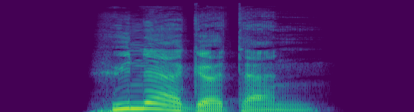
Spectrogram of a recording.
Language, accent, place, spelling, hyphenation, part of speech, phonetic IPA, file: German, Germany, Berlin, Hühnergöttern, Hüh‧ner‧göt‧tern, noun, [ˈhyːnɐˌɡœtɐn], De-Hühnergöttern.ogg
- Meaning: dative plural of Hühnergott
